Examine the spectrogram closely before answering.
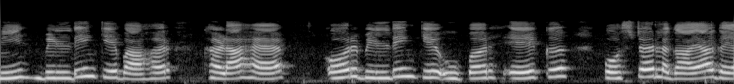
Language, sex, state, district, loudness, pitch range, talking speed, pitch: Hindi, female, Punjab, Pathankot, -14 LUFS, 275-325 Hz, 115 wpm, 290 Hz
